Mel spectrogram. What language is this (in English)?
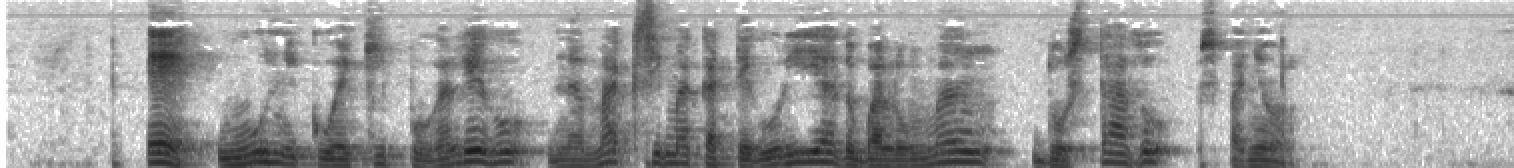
Galician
